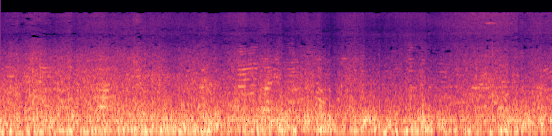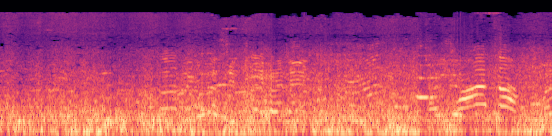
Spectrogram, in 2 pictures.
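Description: Wind buffeting the microphone at an open bus window, over the steady rumble of the moving bus and its road noise, with passengers' voices faintly underneath.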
